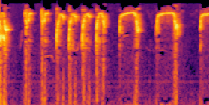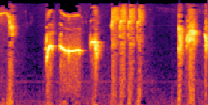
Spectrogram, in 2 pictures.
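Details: An Orange-headed thrush sings a training song for bird contests: a quick series of high ticks, three arched whistles, a long steady pure whistle, then chattering notes.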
